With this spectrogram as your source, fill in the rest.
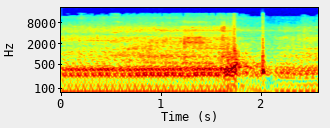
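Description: A 2023 Aprilia RSV4 Factory motorcycle, 1100 cc, fitted with an SC Project exhaust, idles loud and close with a deep, even rumble and a couple of short sharp blips near the end.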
